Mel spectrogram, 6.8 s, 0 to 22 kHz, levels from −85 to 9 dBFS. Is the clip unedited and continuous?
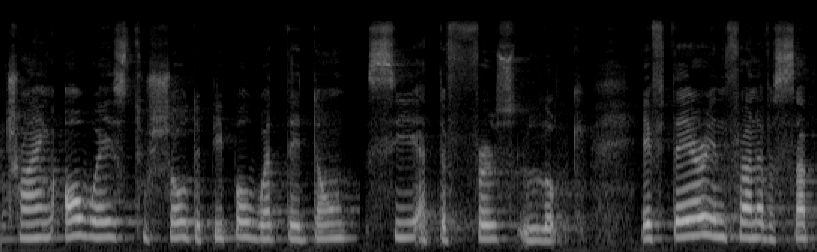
no; 1 cut; at 3.0 s

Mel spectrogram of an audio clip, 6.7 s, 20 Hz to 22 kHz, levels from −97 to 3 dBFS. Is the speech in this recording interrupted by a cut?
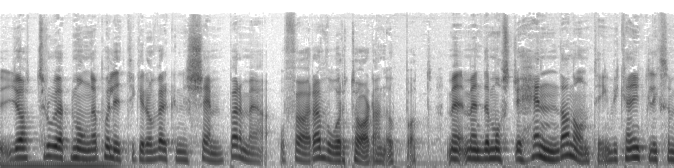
yes; 2 cuts; at 2.7 s, 4.4 s

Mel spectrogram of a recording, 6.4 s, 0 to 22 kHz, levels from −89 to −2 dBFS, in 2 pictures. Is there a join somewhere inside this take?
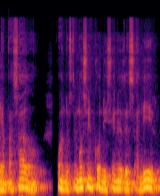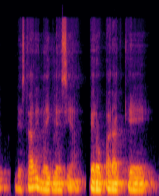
yes; 3 cuts; at 1.0 s, 3.4 s, 4.9 s

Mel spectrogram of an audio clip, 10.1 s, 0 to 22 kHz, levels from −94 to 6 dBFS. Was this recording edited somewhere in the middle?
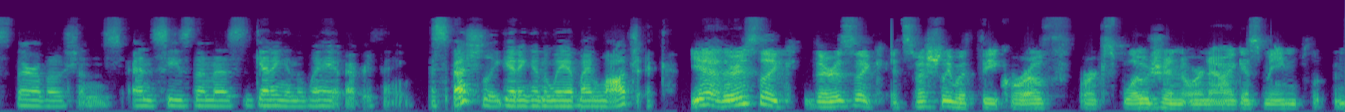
yes; 2 cuts; at 3.2 s, 5.1 s

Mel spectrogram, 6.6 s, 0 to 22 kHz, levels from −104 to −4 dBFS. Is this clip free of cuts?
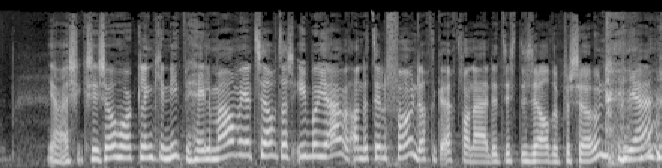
yes; 0 cuts

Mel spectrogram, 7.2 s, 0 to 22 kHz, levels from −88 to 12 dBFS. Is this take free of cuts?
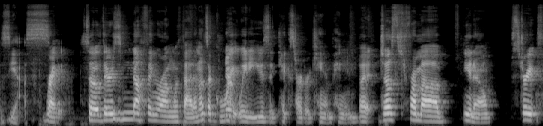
yes; 0 cuts

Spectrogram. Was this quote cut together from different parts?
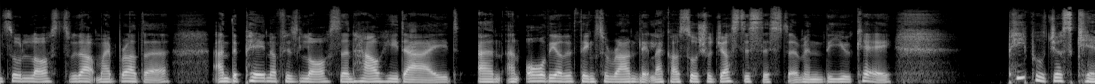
no; 0 cuts

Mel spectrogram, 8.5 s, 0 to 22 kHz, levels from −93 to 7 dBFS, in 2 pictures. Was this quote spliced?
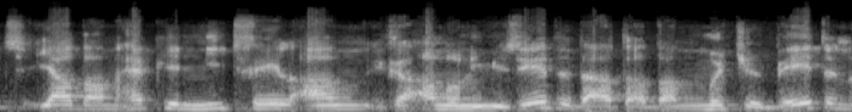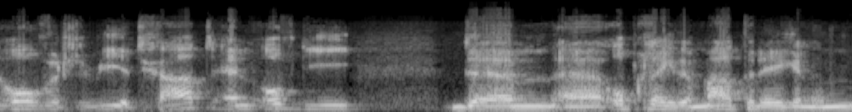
no; 0 cuts

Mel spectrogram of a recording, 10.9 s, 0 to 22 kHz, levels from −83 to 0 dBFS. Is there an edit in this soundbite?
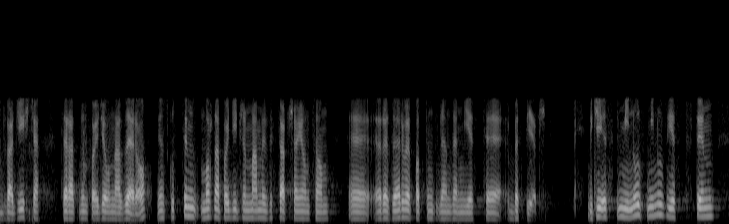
yes; 1 cut; at 2.3 s

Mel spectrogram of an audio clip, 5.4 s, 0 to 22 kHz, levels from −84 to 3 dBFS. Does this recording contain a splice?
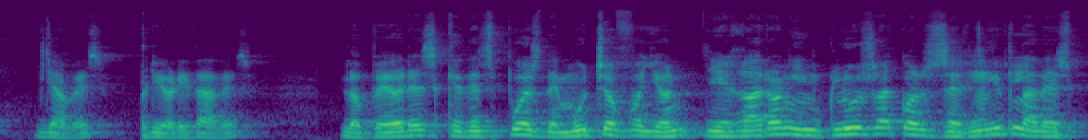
no; 0 cuts

